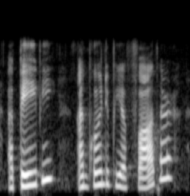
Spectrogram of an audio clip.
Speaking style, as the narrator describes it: Mariah laughed

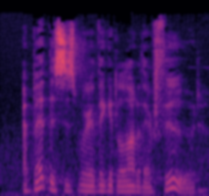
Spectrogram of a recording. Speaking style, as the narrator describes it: said

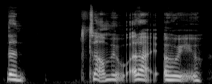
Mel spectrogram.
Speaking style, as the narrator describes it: Gwyn rasped

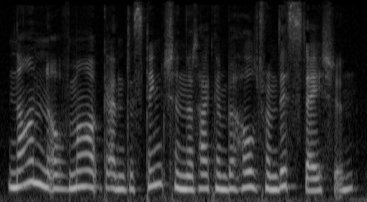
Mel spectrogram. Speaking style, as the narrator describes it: said Rebecca

